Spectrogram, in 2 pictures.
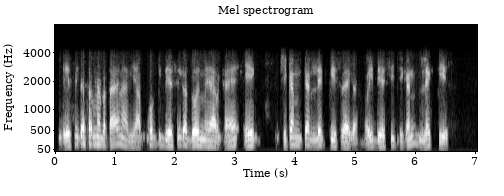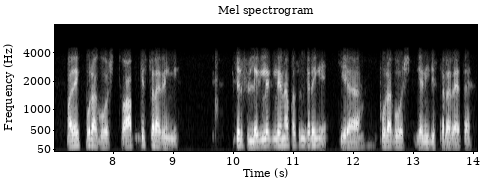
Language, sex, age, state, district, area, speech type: Urdu, male, 18-30, Uttar Pradesh, Saharanpur, urban, conversation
